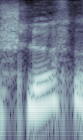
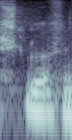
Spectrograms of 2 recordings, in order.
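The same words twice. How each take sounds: First: Schlürfen with a rounded front ü. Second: Schlurfen with a back u, not ü. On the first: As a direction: say Schlürfen with a clear ü sound. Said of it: "nicht nur das Schlürfen". (Schlürfen mit deutlichem ü) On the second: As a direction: say Schlurfen with a plain u sound. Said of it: "sondern das Schlurfen". (Schlurfen mit dunklem u statt ü) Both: Shown as a demonstration.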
